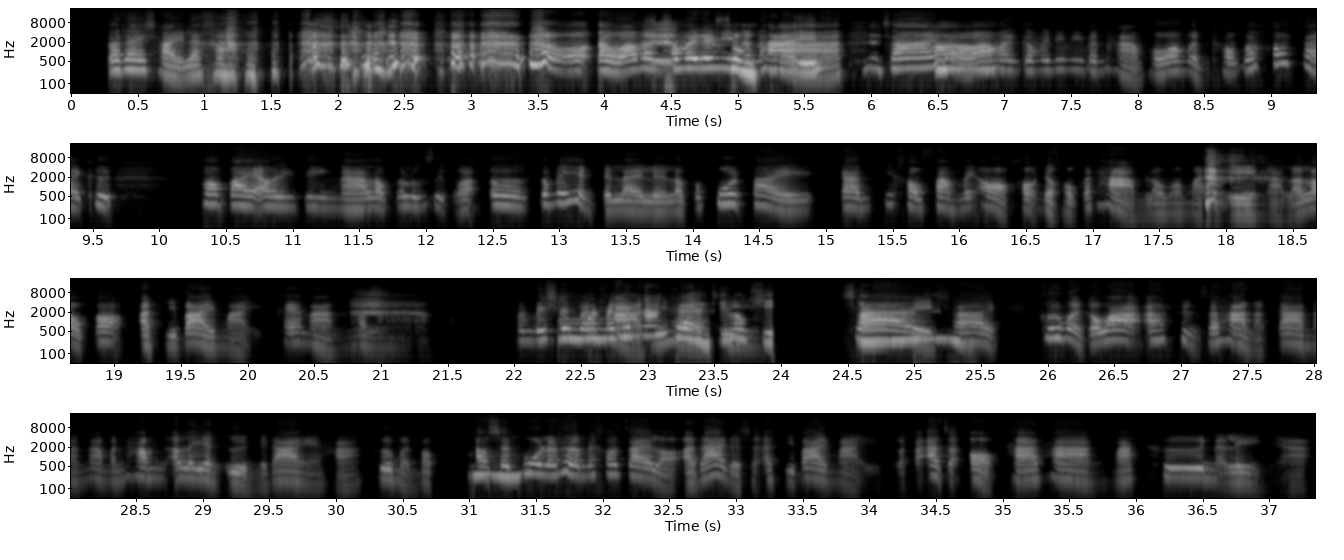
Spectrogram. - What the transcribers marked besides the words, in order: laugh; other noise; chuckle; other background noise
- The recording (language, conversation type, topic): Thai, podcast, ทำอย่างไรให้ปลอดภัยเมื่อไปเที่ยวคนเดียว?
